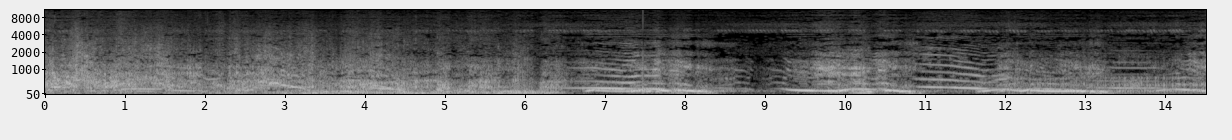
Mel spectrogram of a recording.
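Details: Noisy, rumbling start gives way to an African lion's rhythmic series of low, bowed grunting roars, repeated quickly in the second half.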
